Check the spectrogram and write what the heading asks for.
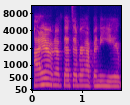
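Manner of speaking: ordinary delivery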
